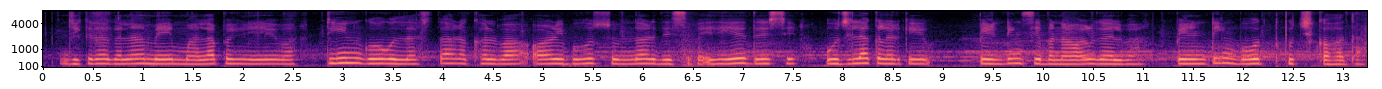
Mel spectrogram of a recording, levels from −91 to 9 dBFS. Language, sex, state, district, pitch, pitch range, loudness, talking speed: Bhojpuri, male, Bihar, Saran, 230 Hz, 225-235 Hz, -16 LUFS, 140 wpm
